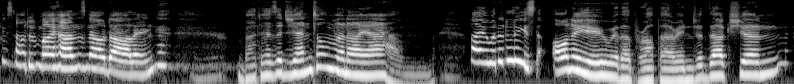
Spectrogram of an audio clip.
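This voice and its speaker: A British man playing a suave, possessive werewolf villain in an audio roleplay, grandiose and mock-gentlemanly, moving between hushed murmurs and cries. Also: sits high, very animated, slow, heavily acted. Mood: proud, ceremonious.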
